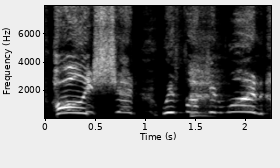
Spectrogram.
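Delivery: high, loud shouting in disbelief; whole team screaming in triumph; ecstatic victory yell. Retold or imitated. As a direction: yell it like you just won against all odds. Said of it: "And at the end, they're like".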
